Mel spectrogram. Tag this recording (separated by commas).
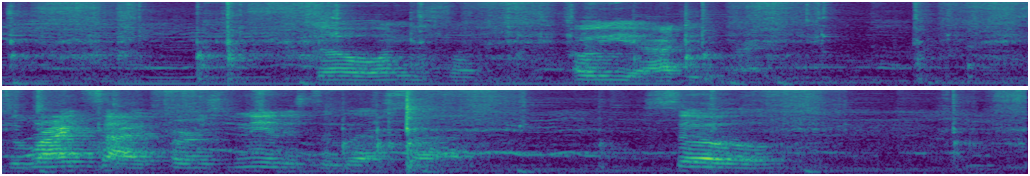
Music, Speech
